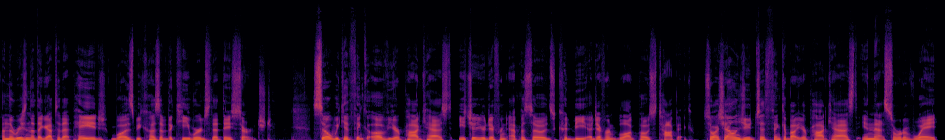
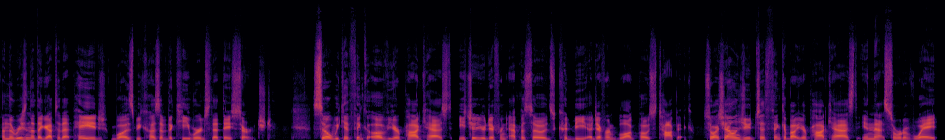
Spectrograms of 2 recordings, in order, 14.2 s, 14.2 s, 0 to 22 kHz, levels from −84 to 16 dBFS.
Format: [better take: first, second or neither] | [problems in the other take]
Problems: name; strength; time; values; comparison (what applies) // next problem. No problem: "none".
first | thin; very; fading below 500 Hz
